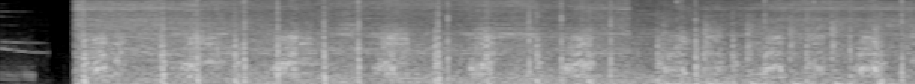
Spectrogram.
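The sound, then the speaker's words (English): After a short silent moment, a dog, Phoenix, makes repeated vocal sounds amid a loud, dense, noisy background that continues steadily to the end, with frequent sharp bursts. “Is that dog Phoenix?”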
